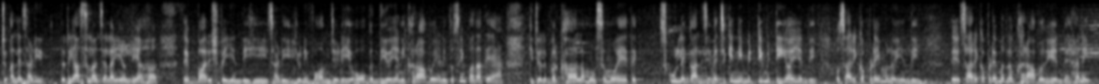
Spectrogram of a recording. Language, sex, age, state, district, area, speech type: Dogri, female, 18-30, Jammu and Kashmir, Jammu, urban, spontaneous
